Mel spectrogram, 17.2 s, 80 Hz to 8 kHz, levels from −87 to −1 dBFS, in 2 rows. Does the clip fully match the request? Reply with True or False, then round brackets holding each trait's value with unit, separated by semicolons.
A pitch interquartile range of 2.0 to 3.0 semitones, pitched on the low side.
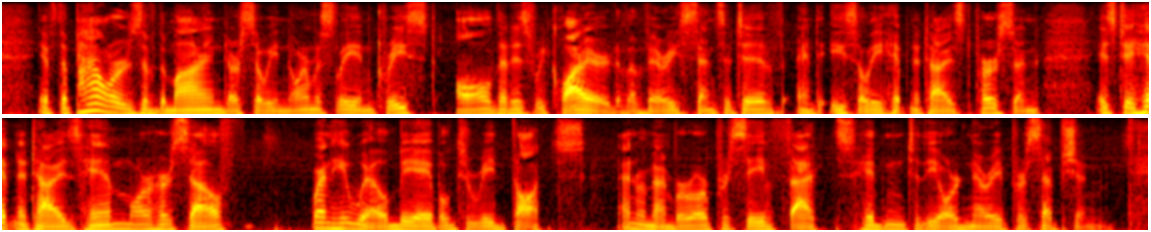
True (2.5 semitones; 100 Hz)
